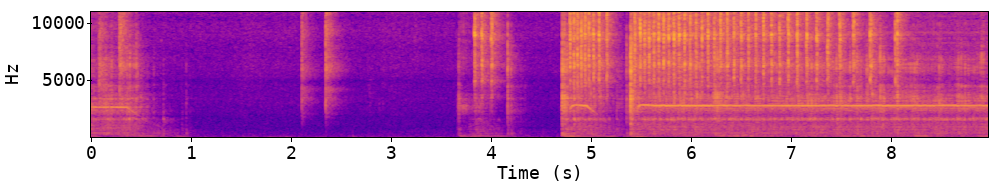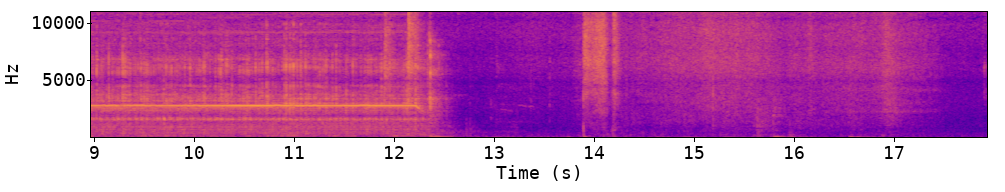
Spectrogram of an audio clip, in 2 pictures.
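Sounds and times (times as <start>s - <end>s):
e-bike motor whining and ratcheting: 4.8s - 12.3s.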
